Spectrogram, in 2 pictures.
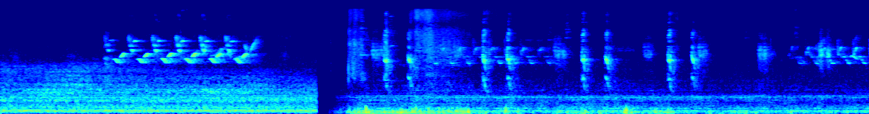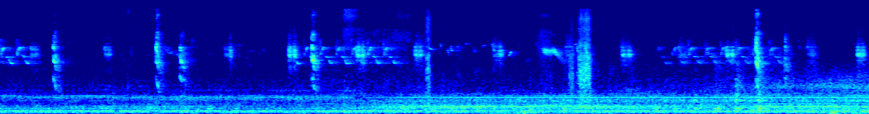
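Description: Red-bellied woodpecker calling: four short rolling series of rapid, evenly repeated notes, each lasting one to two seconds. Sharp scattered clicks come in after about five seconds.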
